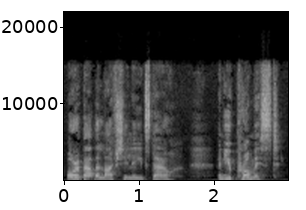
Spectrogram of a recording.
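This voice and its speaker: An actress playing a sad, tired young working woman in a radio drama, quiet, terse and guarded. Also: medium pitch, steady tone, moderate pace, close to an everyday voice. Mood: pained.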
